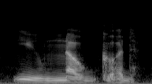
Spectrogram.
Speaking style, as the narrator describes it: Dave snarled

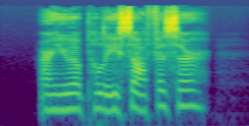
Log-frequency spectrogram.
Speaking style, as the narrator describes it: she asked so quickly

